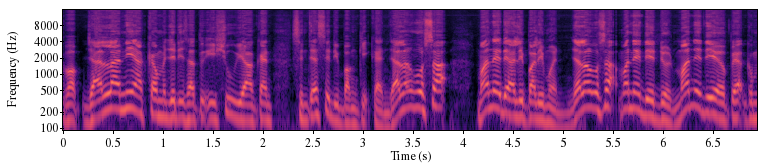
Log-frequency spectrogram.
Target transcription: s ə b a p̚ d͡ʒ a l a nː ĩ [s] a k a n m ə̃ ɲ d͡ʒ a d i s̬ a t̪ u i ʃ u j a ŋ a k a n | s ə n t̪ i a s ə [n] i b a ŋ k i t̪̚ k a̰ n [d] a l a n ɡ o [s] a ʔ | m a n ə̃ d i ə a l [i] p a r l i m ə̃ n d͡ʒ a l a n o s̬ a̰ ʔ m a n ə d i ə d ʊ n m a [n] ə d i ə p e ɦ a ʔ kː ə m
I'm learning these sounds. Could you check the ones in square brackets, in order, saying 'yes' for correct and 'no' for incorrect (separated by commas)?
no, no, no, yes, yes, yes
